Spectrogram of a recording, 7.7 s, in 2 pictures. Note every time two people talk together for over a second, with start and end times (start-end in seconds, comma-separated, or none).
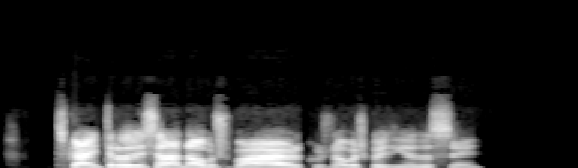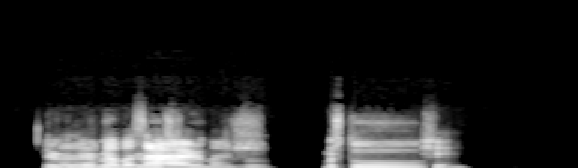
4.2-5.6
